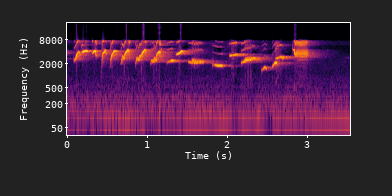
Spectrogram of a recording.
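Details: Oriental magpie-robin (kacer) singing a full song with canary-song filling, kept as a training recording. Fast bright chirping: about a dozen quick, high, falling notes in a rapid burst, then looser whistled slurs and a buzzy note at the end.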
